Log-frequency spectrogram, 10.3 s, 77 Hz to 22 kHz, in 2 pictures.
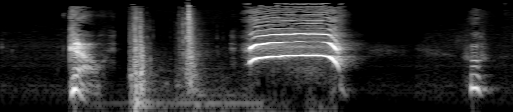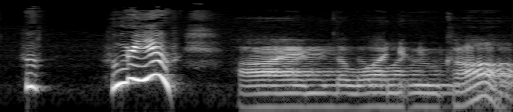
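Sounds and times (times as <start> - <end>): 
speech: 0.7 - 1.4
door creaking open with clunks: 1.0 - 2.9.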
